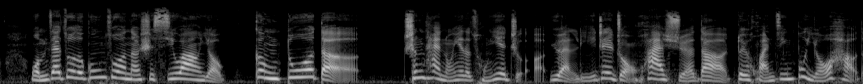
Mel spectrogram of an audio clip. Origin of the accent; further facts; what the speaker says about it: Tianjin, China; now in Beijing, China; 我是天津人。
